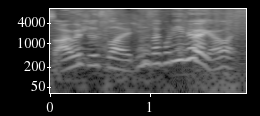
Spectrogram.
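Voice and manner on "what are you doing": high, loud alarmed question; alarmed husband. Retold or imitated. The husband sees her grab the spider, loud mock alarm.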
